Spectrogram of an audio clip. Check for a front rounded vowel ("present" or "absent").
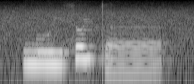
present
